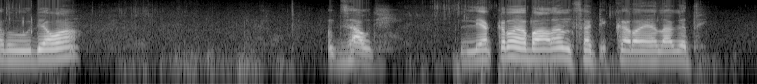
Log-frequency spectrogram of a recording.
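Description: Water trickles from a tap and splashes onto the ground.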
